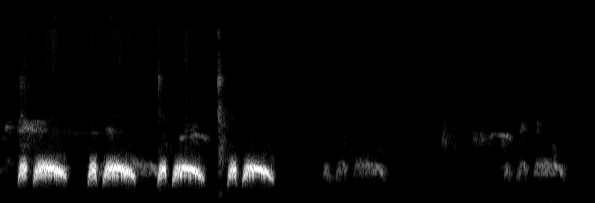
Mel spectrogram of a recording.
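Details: Decoy spotted dove giving urgent cooing to draw wild doves at Tet time. Five loud, low, rounded coos come in quick succession, then a pause and a few softer, quieter coos trailing off.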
